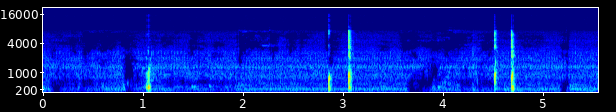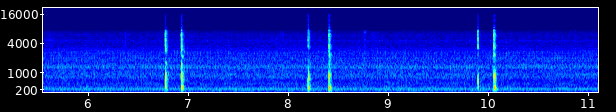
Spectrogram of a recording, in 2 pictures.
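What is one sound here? A man bites his fingernails with small sharp clicks.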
